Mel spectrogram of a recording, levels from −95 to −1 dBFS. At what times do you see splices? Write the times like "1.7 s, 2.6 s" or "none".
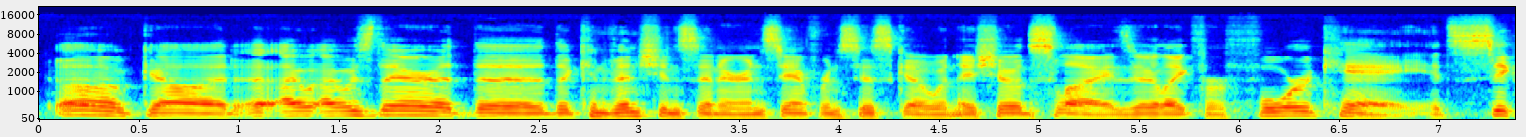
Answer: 4.9 s, 5.8 s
